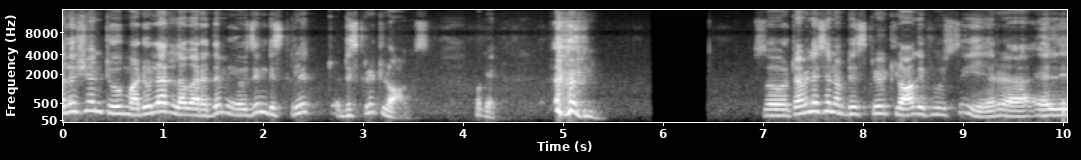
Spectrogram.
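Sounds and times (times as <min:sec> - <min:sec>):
man coughing: 0:04.9 - 0:05.5.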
